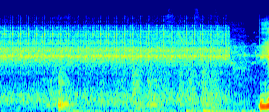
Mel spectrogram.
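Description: Sewing machine running with a rapid, even clatter (thar thar thak), thin and high-pitched; it stops about three and a half seconds in.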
